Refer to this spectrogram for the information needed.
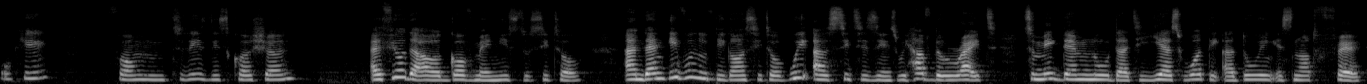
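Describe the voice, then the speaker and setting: A woman on a panel, giving her final thoughts in an earnest, measured way. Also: mid-range voice, darkish tone.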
